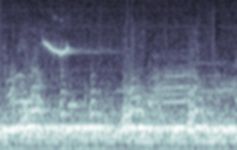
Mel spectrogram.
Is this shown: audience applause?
no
